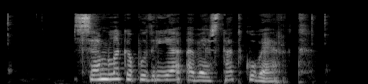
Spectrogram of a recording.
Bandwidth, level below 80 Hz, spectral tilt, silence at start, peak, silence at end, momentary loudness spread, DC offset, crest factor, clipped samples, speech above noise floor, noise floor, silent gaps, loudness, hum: 11.5 kHz; -62 dBFS; -2.5 dB/octave; 0.05 s; -2 dBFS; 0.6 s; 20 LU; under 0.1%; 22 dB; under 0.1%; 41 dB; -65 dBFS; none; -21 LUFS; none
